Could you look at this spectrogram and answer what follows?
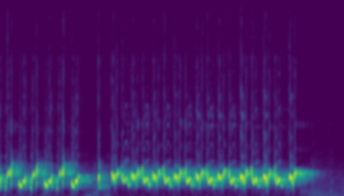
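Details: Sooty-headed bulbul ropel ngalas singing, used to lure other bulbuls into calling back: a long, unbroken string of quick, evenly paced chirps that stops abruptly, leaving silence at the end.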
